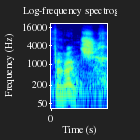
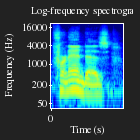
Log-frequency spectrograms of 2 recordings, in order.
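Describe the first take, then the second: First: The name is clipped, ending in an nch sound. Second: The name is said with full English-style vowels. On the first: "in Portugal they pronounce his name Faranch" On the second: "a guy who we call Fernandez"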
